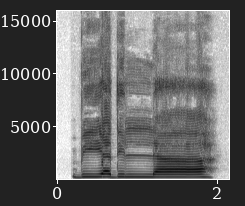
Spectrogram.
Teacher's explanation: تو ہمیں حرف اللام کو پتلی آواز میں پڑھنا ہے۔ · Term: ترقیق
